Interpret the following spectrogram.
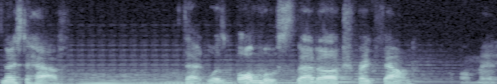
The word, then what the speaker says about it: Bombos: I think I always called it Bombos as a kid, which it Actually, makes more it sense for me to be might be. Bombos, because when you say bomb, the B is silent.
